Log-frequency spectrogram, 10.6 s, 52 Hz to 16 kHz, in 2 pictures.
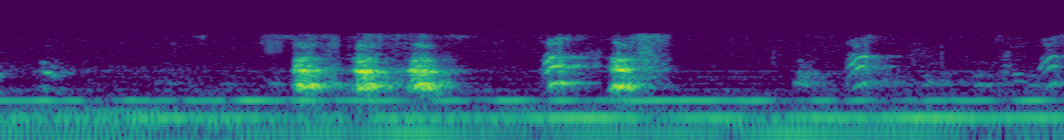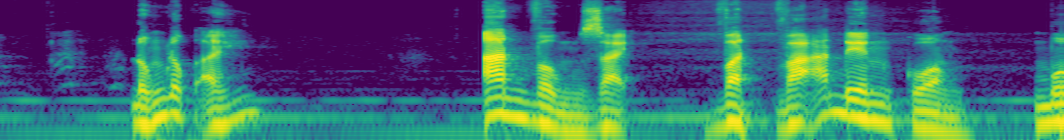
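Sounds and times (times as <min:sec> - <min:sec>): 
steady low hum: 0:00.0 - 0:10.6
black dog barking: 0:01.4 - 0:03.4, 0:04.0 - 0:06.0
speech: 0:06.0 - 0:06.7, 0:07.8 - 0:10.6.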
